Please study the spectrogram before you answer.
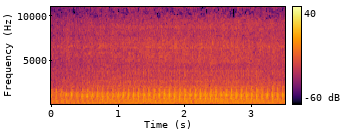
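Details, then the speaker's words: Mercedes SL500, driven from Florida to Ohio: sharp, very even knocking at about three per second over the running engine from the failing ABC tandem pump, to be replaced by a standard power steering pump. "So that's the ABC pump. Making a lot of noise, a lot of knocking, so that pump is no good."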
